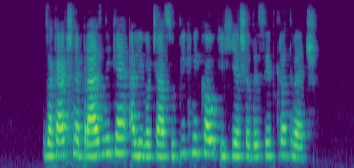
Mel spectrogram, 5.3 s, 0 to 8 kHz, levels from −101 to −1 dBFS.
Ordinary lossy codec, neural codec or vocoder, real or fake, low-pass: MP3, 64 kbps; none; real; 7.2 kHz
